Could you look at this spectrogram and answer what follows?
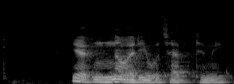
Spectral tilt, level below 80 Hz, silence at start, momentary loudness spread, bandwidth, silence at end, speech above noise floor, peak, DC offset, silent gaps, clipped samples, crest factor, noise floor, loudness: -8.5 dB/octave; -64 dBFS; 0.7 s; 9 LU; 9.8 kHz; 0 s; 40 dB; -14 dBFS; under 0.1%; none; under 0.1%; 16 dB; -69 dBFS; -30 LUFS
